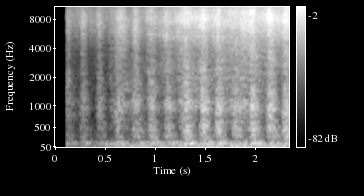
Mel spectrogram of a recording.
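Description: Steam engine sound effect: a fast, even rhythm of puffs over a steady hiss, fading in from silence and growing louder.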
